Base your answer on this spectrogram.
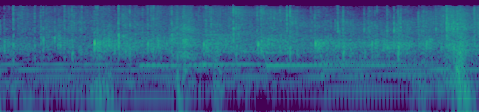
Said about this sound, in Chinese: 所以我们再一次也欢迎所有在网络上面我们的家人们，给他们一个掌声，可以吗？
